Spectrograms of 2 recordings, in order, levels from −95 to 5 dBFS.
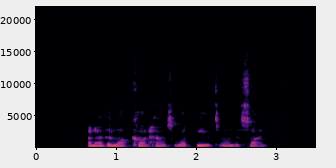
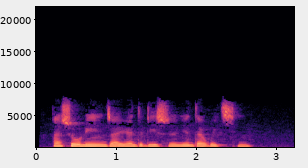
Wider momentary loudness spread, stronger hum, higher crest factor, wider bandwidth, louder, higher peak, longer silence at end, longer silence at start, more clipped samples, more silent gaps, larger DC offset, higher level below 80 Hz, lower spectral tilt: about the same, 9 LU vs 10 LU; neither; about the same, 18 dB vs 14 dB; first, 12 kHz vs 7.4 kHz; second, -48 LUFS vs -19 LUFS; second, -32 dBFS vs -4 dBFS; about the same, 0.65 s vs 0.55 s; first, 0.65 s vs 0.2 s; neither; neither; neither; second, -88 dBFS vs -58 dBFS; about the same, -6.5 dB/octave vs -6 dB/octave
